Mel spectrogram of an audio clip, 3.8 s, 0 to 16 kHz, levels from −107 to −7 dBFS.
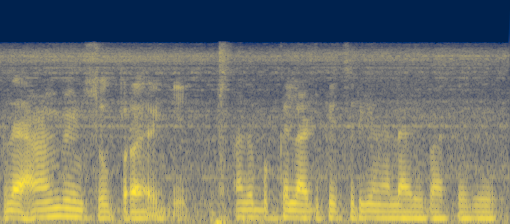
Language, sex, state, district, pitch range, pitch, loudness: Tamil, male, Tamil Nadu, Kanyakumari, 105-115 Hz, 110 Hz, -17 LUFS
